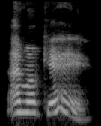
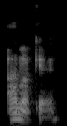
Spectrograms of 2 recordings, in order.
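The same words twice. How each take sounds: First: It is said brightly, sounding genuinely fine. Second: It is said flatly, sounding not really fine. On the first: The person really is fine. "That's a sign that what he or she is saying is true" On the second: The person is not really fine. "if he or she say it like this, ... it means something else"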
